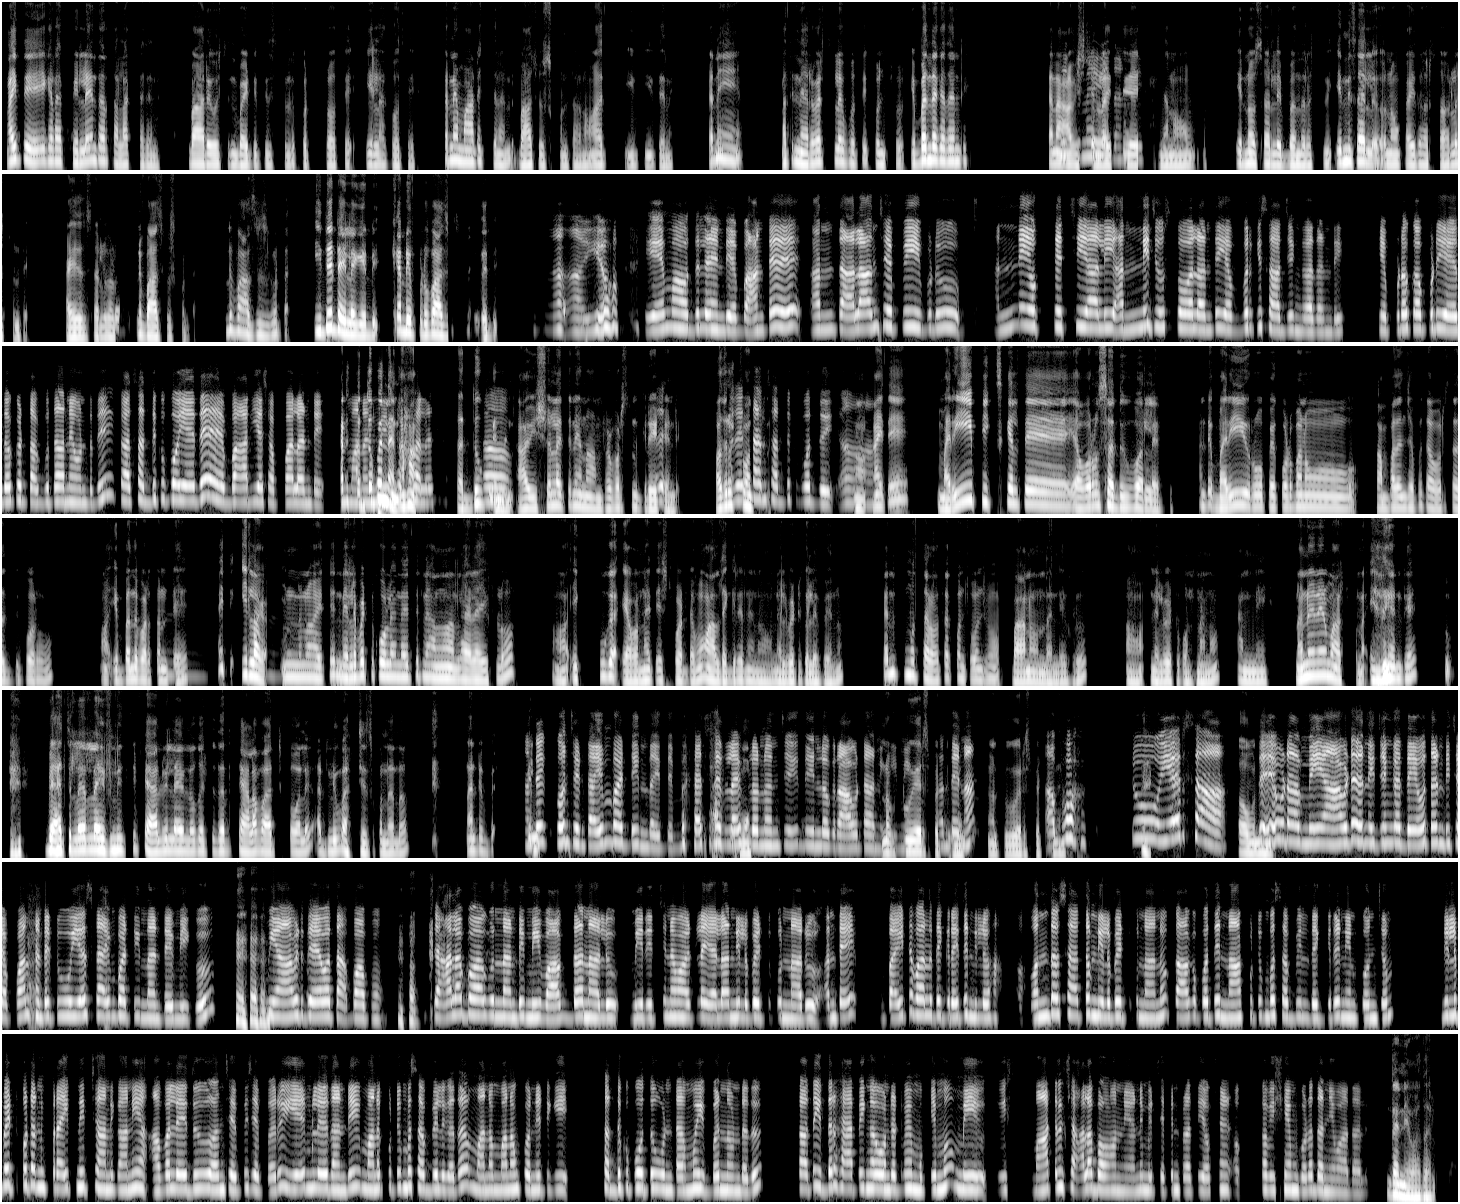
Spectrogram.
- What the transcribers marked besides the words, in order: other background noise; in English: "డైలాగ్"; unintelligible speech; lip smack; in English: "హండ్రెడ్ పర్సెంట్ గ్రేట్"; in English: "లైఫ్‌లో"; chuckle; in English: "బ్యాచిలర్ లైఫ్"; in English: "ఫ్యామిలీ లై‌ఫ్‌లోకి"; chuckle; in English: "బ్యాచలర్ లైఫ్‌లో"; unintelligible speech; in English: "టూ ఇయర్స్"; in English: "టూ ఇయర్స్"; in English: "టూ"; in English: "టూ ఇయర్స్"; chuckle; chuckle; in English: "హ్యాపీగా"
- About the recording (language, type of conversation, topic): Telugu, podcast, మీరు ఇచ్చిన వాగ్దానాలను ఎలా నిలబెట్టుకుంటారు?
